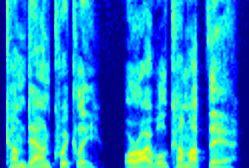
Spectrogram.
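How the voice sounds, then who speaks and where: Man acting a fearsome, commanding storybook husband, swooping pitch. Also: sing-song, moderate pace, no room sound, studio quality, natural voice. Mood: roaring, threatening. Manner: imperious, archaic formal speech, roaring threats. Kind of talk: storybook character voice in narrated fairy tale.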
